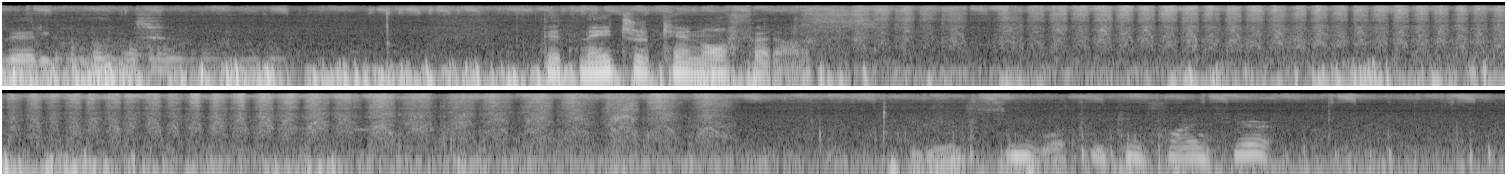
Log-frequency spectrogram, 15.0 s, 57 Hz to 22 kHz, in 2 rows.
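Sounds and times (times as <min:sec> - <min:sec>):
paintbrush scrubbing canvas: 0:04.0 - 0:11.2.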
